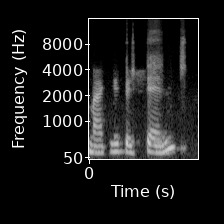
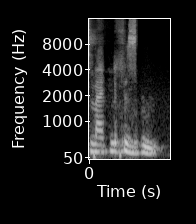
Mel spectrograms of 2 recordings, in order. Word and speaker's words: magnificent: It's not A, it's not magnificent, it's magnificent. Okay, so 4, you're right, 4 vowel sounds, and they are A, E, again an E, and then the schwa sound.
